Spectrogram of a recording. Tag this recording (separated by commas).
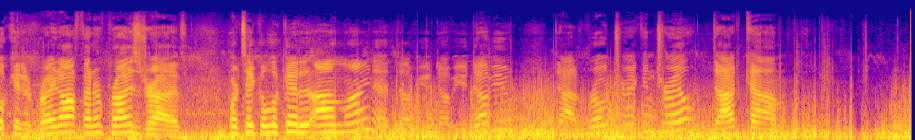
Speech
